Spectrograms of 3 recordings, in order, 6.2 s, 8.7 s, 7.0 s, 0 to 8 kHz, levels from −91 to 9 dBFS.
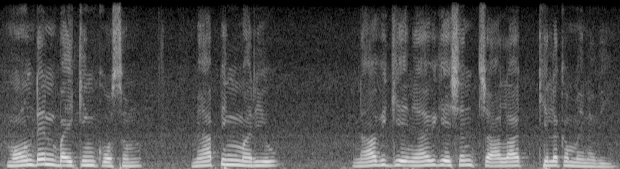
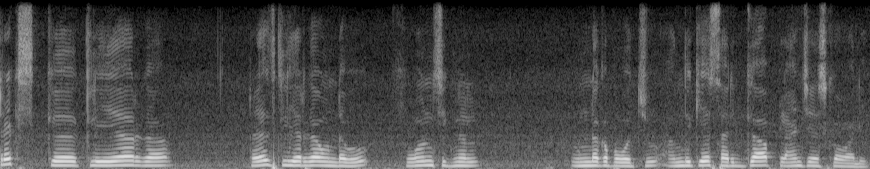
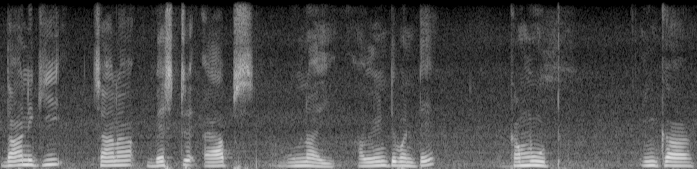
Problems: none marked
